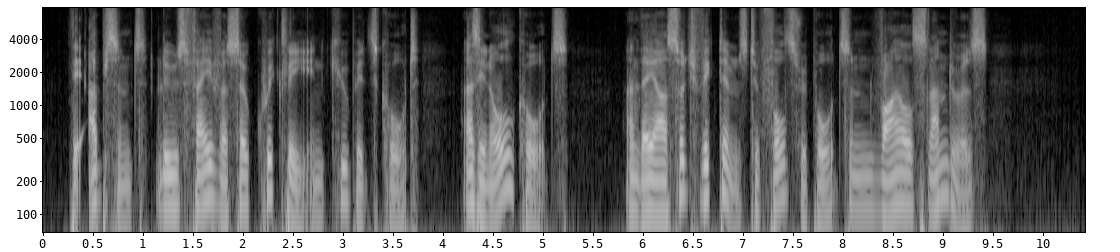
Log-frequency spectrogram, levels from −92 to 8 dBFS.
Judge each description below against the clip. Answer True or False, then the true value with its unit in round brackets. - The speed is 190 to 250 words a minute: False (145 wpm)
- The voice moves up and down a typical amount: True (4.3 semitones)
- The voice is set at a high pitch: False (105 Hz)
